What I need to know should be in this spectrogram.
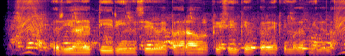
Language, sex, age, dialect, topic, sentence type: Bhojpuri, male, 18-24, Western, banking, statement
